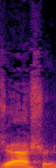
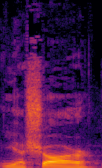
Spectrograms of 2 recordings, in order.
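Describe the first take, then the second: First: The name begins with a J sound. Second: The name begins with a Y sound.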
